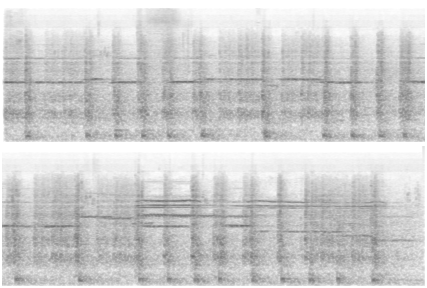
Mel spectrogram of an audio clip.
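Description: Marching flute band playing: a high flute melody over steady drum beats, with the flutes splitting into two or three parts about five seconds in. The tune ends on a final drum beat right at the end.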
